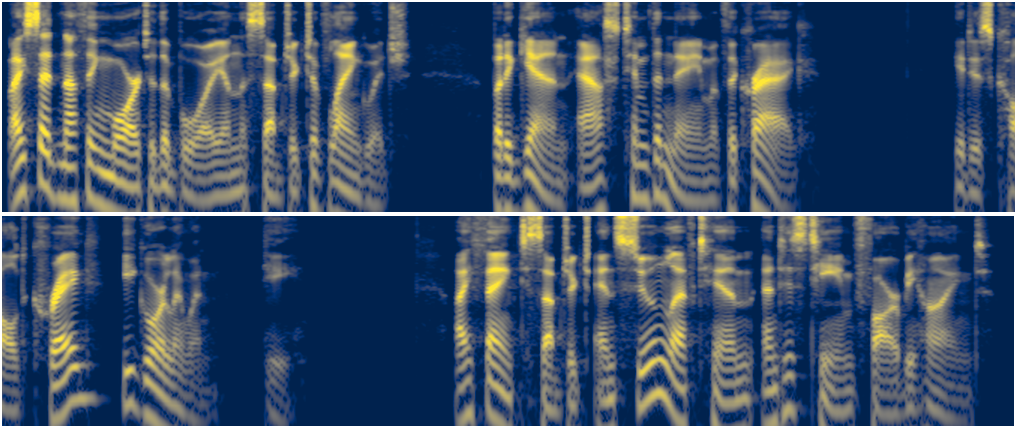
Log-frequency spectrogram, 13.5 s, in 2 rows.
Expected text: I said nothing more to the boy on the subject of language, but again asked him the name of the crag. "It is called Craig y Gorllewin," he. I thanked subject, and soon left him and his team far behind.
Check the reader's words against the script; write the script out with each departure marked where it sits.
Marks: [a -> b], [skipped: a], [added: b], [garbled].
I said nothing more to the boy on the subject of language, but again asked him the name of the crag. "It is called Craig y Gorllewin," he. I thanked subject, and soon left him and his team far behind.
